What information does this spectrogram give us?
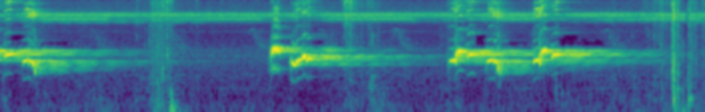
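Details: Loud Sooty-headed bulbul singing to challenge a rival: mellow, slurred whistles in pairs dropping in pitch, three phrases in five seconds, with a few knocks and rattles nearby.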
